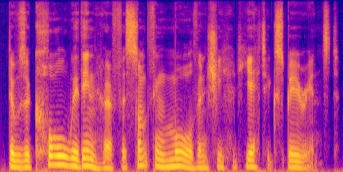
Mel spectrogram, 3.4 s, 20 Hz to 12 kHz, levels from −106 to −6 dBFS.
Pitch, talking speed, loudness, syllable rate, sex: 130 Hz, 245 wpm, -18 LUFS, 6.5 syllables/s, male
